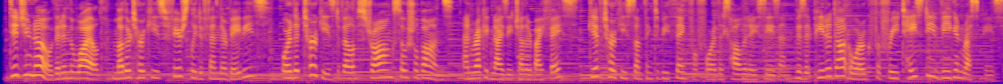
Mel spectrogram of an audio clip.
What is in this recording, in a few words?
thanksgiving turkey rescue radio PSA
